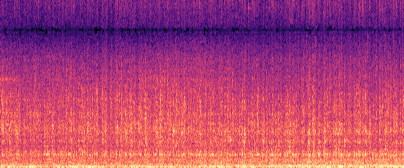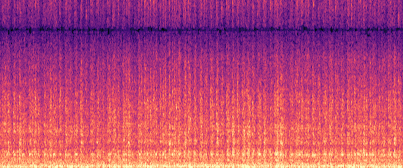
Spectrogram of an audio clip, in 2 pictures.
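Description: A big car engine rumbles deeply as it rolls slowly past.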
